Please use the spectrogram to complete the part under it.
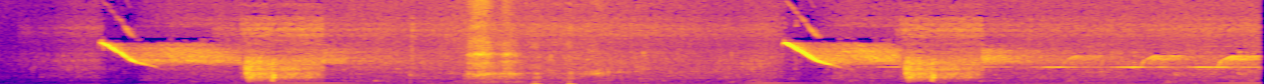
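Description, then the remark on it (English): A musk duck's mating call with a splash as it kicks its feet out, heard twice a few seconds apart: a sharp sweeping note and watery burst with a low hollow tone, while other birds call faintly in the background. “Now, when it's in its mating thing, you'll hear that call with a splash when it kicks its feet out.”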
